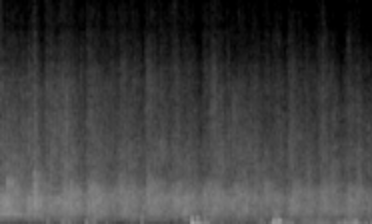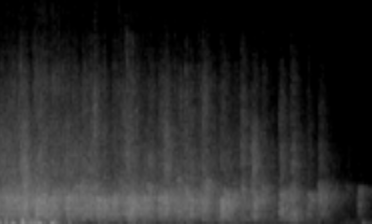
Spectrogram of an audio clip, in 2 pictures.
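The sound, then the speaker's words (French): An audience applauds steadily to welcome a speaker, a dense crackle of many hands clapping at an even level for several seconds before tapering off at the end. No one speaks over it. “Et puis, on peut l'accueillir et l'applaudir.”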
